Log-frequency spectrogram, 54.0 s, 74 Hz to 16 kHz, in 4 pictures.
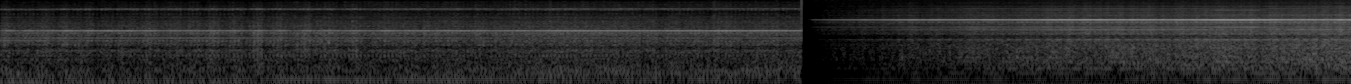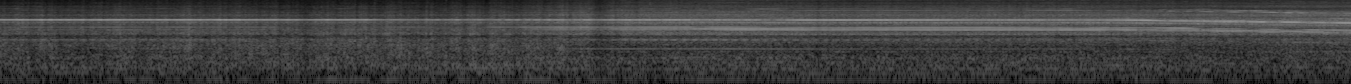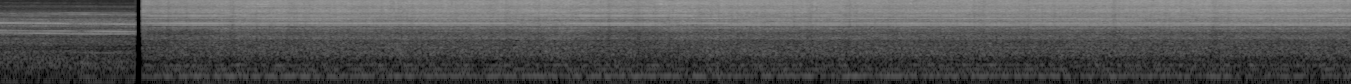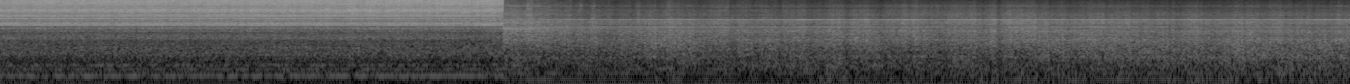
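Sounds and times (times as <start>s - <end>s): helicopter turbine whine: 0.0s - 54.0s
rotor hum: 8.9s - 54.0s
wind noise: 45.6s - 54.0s.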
